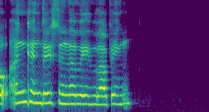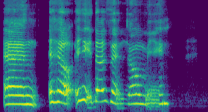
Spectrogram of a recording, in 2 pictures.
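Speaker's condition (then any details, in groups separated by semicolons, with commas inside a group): ALS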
